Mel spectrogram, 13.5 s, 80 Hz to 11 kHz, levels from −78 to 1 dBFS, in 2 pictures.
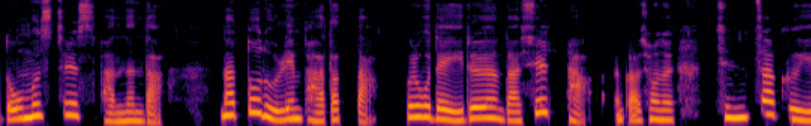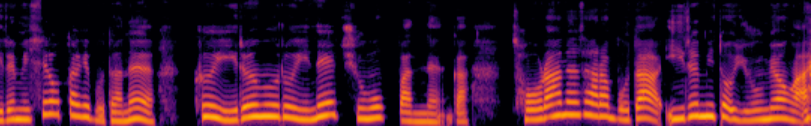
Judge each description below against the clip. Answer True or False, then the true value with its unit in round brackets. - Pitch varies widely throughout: False (4.9 semitones)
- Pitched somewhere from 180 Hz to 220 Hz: False (230 Hz)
